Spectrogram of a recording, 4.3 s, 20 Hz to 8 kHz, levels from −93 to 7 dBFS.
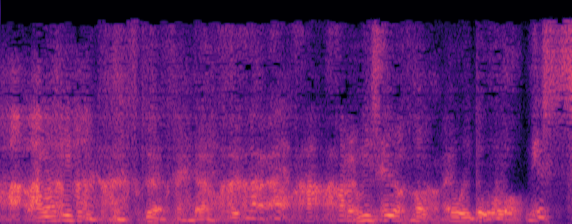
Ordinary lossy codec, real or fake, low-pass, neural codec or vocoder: MP3, 32 kbps; fake; 7.2 kHz; codec, 16 kHz, 0.5 kbps, FreqCodec, smaller model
